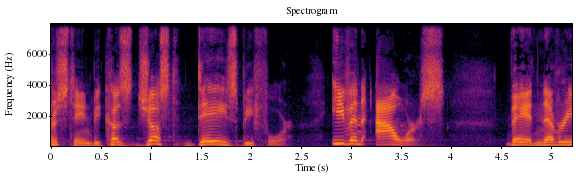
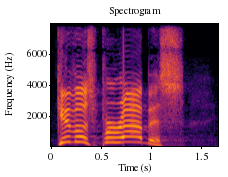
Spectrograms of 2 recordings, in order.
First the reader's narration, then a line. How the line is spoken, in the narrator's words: when the crowd got so angry, they began to yell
